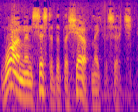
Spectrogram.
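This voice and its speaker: Plainspoken western ex-convict, young, folksy, earnest, radio drama, dull hissy recording. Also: male voice, lowish voice, big pitch swings, moderate pace. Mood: bitter, earnest. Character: embittered wronged young cowboy ex-convict, plainspoken, stubborn. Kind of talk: 1940s-50s radio western acting.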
